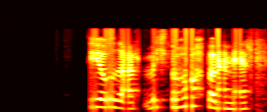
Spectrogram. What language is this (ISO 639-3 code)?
isl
